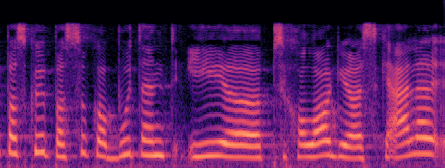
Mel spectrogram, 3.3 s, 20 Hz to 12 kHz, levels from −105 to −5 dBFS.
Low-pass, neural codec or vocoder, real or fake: 7.2 kHz; codec, 16 kHz, 8 kbps, FunCodec, trained on LibriTTS, 25 frames a second; fake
